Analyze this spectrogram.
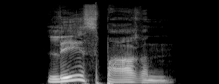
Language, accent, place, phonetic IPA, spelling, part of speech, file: German, Germany, Berlin, [ˈleːsˌbaːʁən], lesbaren, adjective, De-lesbaren.ogg
- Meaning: inflection of lesbar: 1. strong genitive masculine/neuter singular 2. weak/mixed genitive/dative all-gender singular 3. strong/weak/mixed accusative masculine singular 4. strong dative plural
